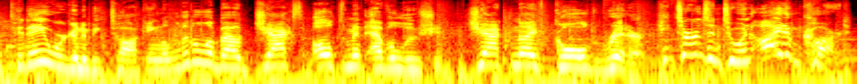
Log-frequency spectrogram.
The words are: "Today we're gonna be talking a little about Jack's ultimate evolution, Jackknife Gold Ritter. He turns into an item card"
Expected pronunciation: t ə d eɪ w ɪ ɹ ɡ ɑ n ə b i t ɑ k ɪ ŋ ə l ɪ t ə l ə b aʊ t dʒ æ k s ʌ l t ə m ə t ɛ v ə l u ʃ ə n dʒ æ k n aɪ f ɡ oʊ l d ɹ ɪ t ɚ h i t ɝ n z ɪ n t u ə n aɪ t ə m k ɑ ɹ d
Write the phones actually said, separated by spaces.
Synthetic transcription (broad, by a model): t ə d eɪ w ɪ ɹ ɡ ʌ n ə b i t ɑ k ɪ ŋ ə l ɪ t l ə b aʊ t dʒ æ k s ʌ l t ə m ə t ɛ v ə l u ʃ ə n dʒ æ k n aɪ f ɡ oʊ l d ɹ ɪ t ɚ h i t ɝ n z ɪ n t u ə n aɪ t ə m k ɑ ɹ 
